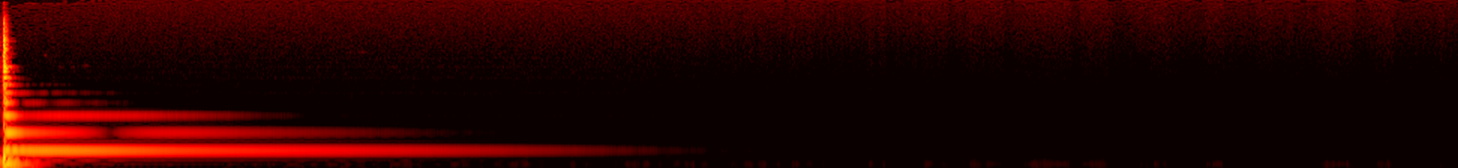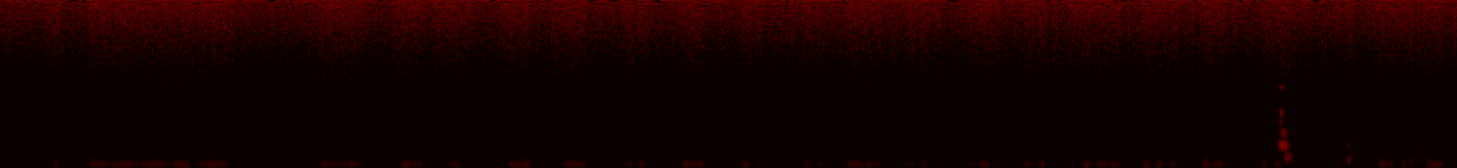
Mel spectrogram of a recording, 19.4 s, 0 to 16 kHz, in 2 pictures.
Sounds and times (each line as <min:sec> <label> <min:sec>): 0:00.0 nylon guitar 0:03.2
